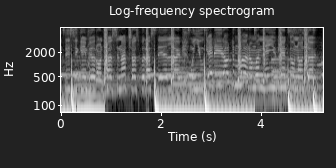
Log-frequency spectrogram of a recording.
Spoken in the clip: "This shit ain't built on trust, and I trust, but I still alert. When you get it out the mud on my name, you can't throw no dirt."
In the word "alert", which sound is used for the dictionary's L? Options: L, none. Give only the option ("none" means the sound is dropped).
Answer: none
